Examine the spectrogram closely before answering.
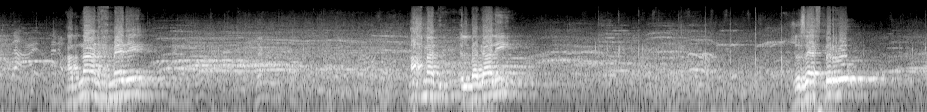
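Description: A crowd cheers and whoops in short bursts.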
